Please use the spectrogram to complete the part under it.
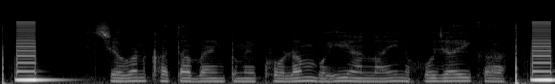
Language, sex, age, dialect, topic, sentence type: Bhojpuri, male, 31-35, Northern, banking, question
